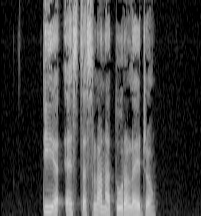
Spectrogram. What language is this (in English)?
Esperanto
